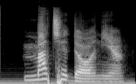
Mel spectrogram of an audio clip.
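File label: "macedonia", Italian; geography; gcompris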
